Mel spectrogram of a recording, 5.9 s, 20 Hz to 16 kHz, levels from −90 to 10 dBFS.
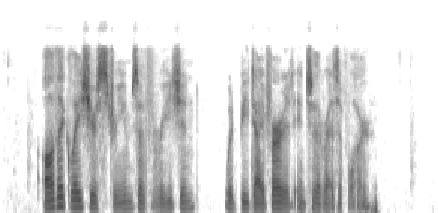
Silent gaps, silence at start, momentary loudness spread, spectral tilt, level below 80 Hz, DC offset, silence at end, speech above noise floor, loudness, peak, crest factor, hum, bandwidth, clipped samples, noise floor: none; 0.55 s; 16 LU; -3.5 dB/octave; -58 dBFS; under 0.1%; 0.8 s; 46 dB; -25 LUFS; -6 dBFS; 22 dB; none; 10.5 kHz; under 0.1%; -72 dBFS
